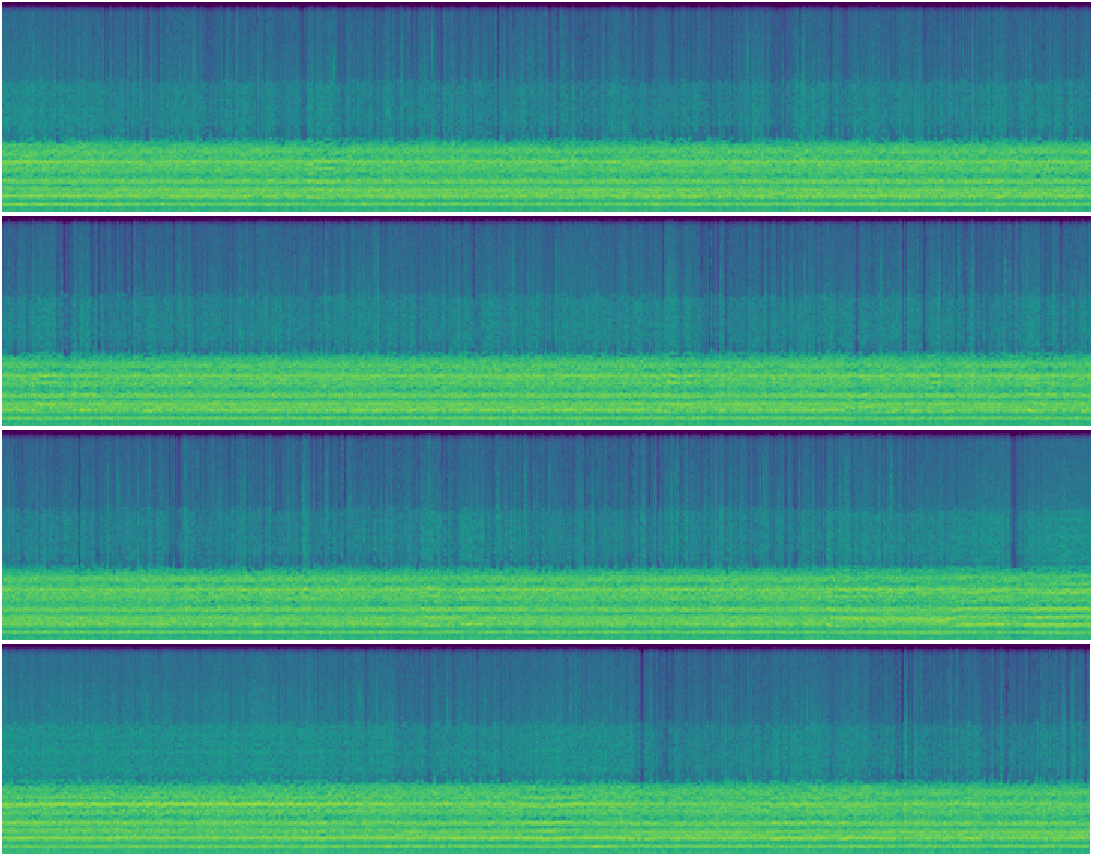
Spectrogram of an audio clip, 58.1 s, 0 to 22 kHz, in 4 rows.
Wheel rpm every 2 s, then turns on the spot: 230, 230, 230, 230, 230, 230, 240, 230, 230, 230, 230, 230, 220, 220, 230, 230, 230, 230, 230, 230, 220, 220, 210, 210, 230, 230, 230, 230, 240.
none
